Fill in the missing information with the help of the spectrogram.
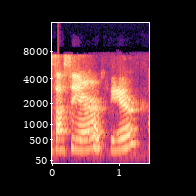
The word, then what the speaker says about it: sorcier: You know, he was a shashar, is that how you say it? – A sorcier.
